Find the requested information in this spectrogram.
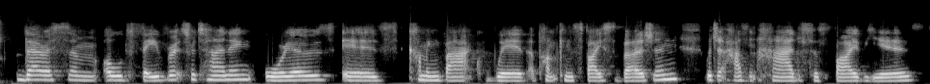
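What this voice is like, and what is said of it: Hong Kong English accent. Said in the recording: “obvious from her accent ... I'm from Hong Kong”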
